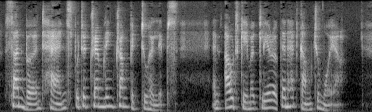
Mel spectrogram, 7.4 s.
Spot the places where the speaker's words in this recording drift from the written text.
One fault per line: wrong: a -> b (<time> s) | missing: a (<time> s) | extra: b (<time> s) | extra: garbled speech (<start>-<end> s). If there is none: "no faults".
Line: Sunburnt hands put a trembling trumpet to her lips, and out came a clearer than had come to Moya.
no faults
